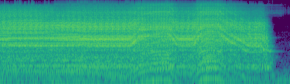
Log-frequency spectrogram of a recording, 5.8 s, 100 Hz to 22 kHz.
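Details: reelCNC Gen 3 electric conversion kit, battery powered, started after returning the 0–100 speed potentiometer to 0: high electric whine dipping in pitch twice as speed changes, then winding down cleanly; drive motor runs normally.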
